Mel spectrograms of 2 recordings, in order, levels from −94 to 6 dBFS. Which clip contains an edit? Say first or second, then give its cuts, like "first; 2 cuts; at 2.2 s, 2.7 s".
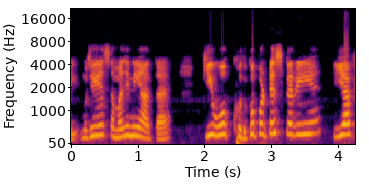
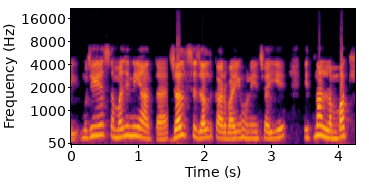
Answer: second; 1 cut; at 1.5 s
